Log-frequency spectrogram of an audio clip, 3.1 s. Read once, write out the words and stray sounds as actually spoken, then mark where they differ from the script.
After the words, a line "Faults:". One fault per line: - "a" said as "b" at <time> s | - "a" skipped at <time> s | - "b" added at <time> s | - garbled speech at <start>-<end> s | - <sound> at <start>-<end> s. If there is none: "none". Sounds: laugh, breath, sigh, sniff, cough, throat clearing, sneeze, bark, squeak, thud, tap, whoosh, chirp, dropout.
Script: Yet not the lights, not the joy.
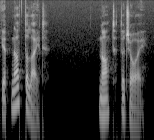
Yet not the light, not the joy.
Faults:
- "lights" said as "light" at 0.5 s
